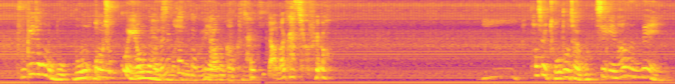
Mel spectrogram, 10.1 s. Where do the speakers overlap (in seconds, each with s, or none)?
1.2 s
